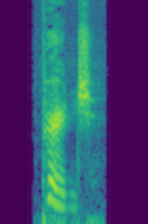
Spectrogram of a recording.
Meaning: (verb) 1. To clean thoroughly; to rid of impurities; to cleanse; to clear of (something unwanted) 2. To remove by cleansing; to wash away 3. To free from sin, guilt, or burden
- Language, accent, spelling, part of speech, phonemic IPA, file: English, US, purge, verb / noun, /pɜɹd͡ʒ/, En-us-purge.ogg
